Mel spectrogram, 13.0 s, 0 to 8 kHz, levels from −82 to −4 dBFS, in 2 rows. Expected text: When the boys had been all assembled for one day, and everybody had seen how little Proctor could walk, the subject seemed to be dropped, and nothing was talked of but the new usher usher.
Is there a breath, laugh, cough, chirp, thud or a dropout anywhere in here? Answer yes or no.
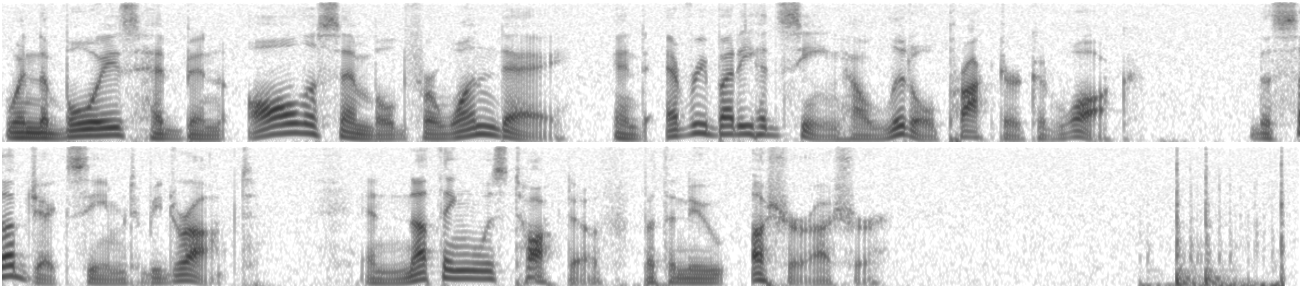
yes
